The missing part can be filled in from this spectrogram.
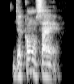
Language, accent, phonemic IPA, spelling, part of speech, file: French, Canada, /də kɔ̃.sɛʁ/, de concert, adverb, LL-Q150 (fra)-de concert.wav
- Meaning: hand in hand, together, in concert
